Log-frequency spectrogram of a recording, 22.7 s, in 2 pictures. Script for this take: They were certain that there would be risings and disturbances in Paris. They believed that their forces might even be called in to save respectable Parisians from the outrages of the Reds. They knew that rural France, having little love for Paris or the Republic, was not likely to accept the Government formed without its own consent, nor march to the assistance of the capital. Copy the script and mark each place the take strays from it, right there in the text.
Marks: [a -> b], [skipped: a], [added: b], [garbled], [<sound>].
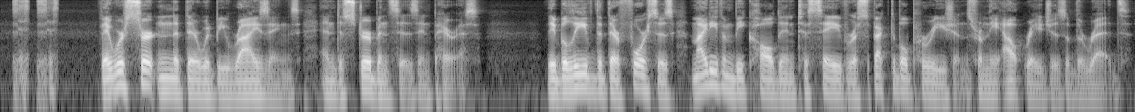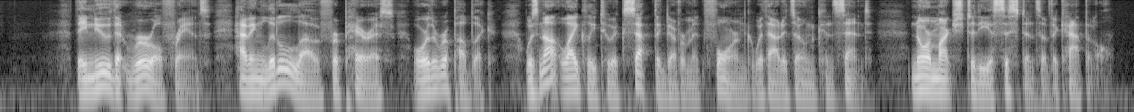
[laugh] They were certain that there would be risings and disturbances in Paris. They believed that their forces might even be called in to save respectable Parisians from the outrages of the Reds. They knew that rural France, having little love for Paris or the Republic, was not likely to accept the Government formed without its own consent, nor march to the assistance of the capital.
